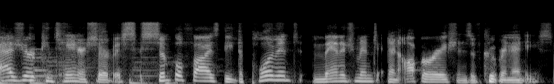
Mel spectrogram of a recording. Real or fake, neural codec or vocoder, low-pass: fake; codec, 32 kHz, 1.9 kbps, SNAC; 7.2 kHz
